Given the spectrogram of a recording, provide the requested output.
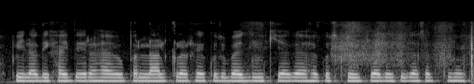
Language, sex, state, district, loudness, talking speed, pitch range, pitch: Hindi, male, Uttarakhand, Uttarkashi, -20 LUFS, 215 wpm, 160-165 Hz, 165 Hz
